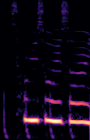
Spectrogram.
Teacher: 리을은 울림소리 중에서도 이 이응은 비음이었고 리을의 경우는 유음이죠. 유음의 특징이 뭐예요? 흐르는 듯이 나는 소리죠.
